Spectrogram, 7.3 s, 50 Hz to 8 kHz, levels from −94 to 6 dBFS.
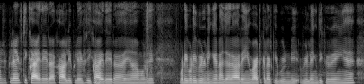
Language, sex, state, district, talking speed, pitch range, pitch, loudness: Hindi, female, Bihar, Sitamarhi, 230 wpm, 175-185 Hz, 180 Hz, -24 LUFS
